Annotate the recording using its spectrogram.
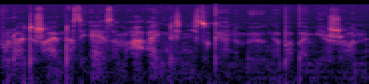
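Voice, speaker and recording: A woman whispers, soft-spoken, at a very fast pace. Loud background noise fills the clip. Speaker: ASMR YouTuber. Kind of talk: casual vlog chat. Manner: soft close-mic whisper. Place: home room. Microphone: studio mic.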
